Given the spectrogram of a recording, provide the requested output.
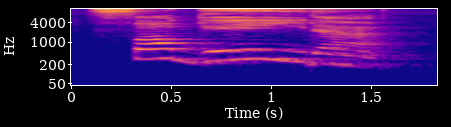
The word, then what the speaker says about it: fogueira: a resposta terceira palavra fogueira pó gay gay gay tem a letra u mas também não é pronunciado fogueira quem não sai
